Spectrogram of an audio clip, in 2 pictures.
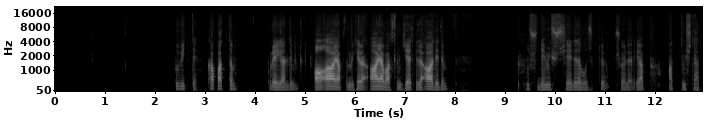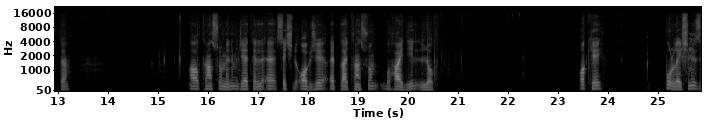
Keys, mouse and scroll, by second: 0.7 click, 1.0-2.6 middle drag, 2.6-5.3 drag, 5.3 middle click, 6.0 a, 7.5-16.4 drag, 16.4 ctrl+shift+e.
